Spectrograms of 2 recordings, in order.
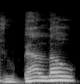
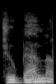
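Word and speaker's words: Jubelo: So, these three ruffians, you got the name wrong. It's Jubella. Jubella. Jubello. Jubello. Jubelum. Not Jubel.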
